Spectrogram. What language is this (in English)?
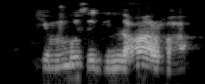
Kabyle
